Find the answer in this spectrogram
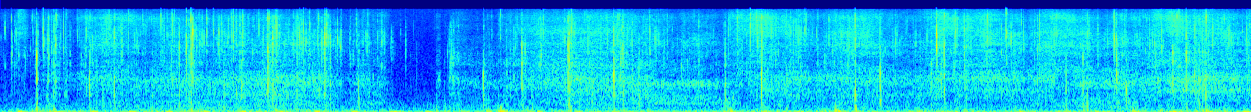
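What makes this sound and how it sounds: Long nails tap and scratch on a white plastic poly mailer envelope with a box inside, crinkling the plastic. The result is a steady, dense stream of soft crackling and rustling, with quick, bright clicks scattered throughout.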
